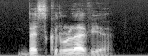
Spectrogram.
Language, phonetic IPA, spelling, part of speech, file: Polish, [ˌbɛskruˈlɛvʲjɛ], bezkrólewie, noun, Pl-bezkrólewie.ogg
